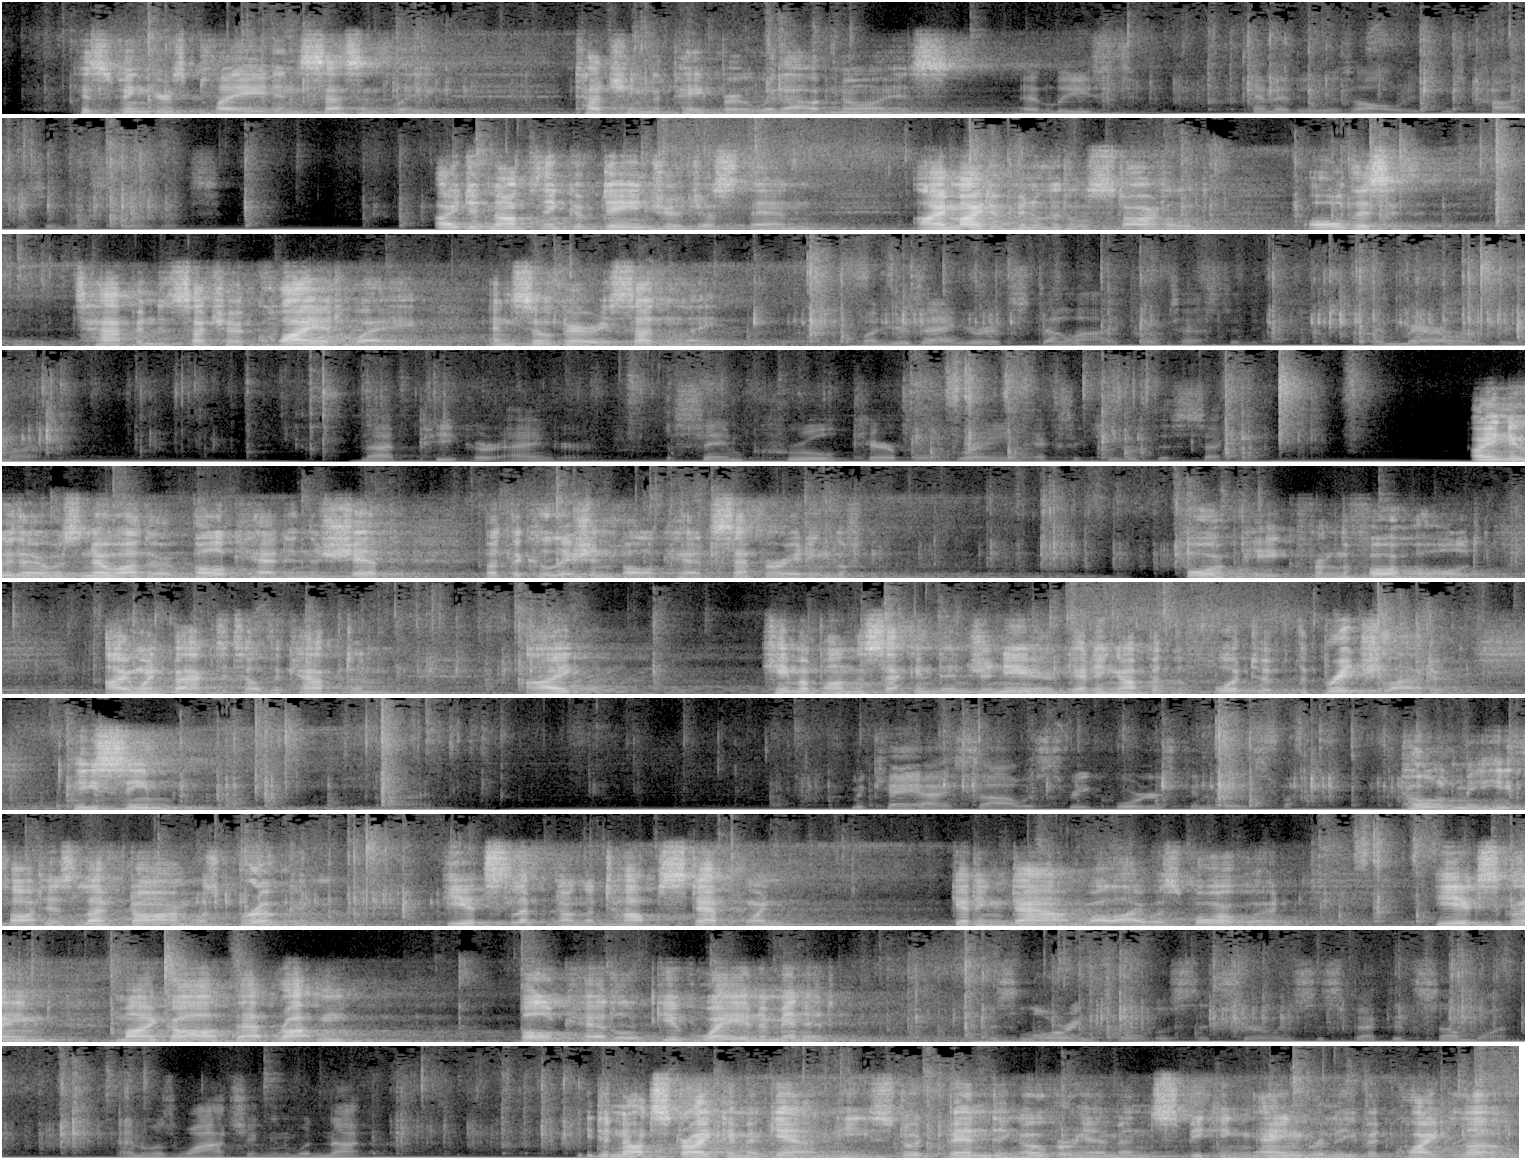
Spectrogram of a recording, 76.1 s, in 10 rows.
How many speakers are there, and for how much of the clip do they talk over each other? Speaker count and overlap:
2, no overlap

